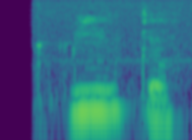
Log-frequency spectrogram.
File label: "birkɛ", Mooré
